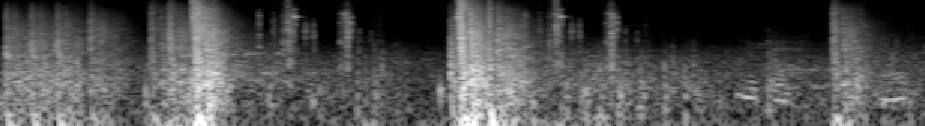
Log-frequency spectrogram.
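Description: Machine gun fire in the World War I shooter Tannenberg, with two loud bursts standing out over a continuous crackle of distant battlefield shooting.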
